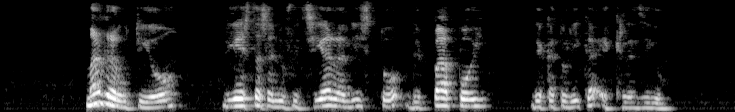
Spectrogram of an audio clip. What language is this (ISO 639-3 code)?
epo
